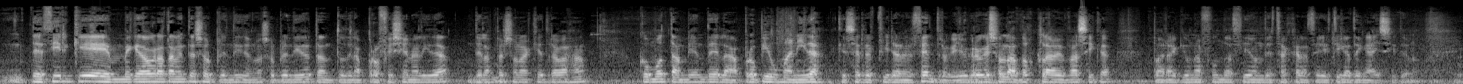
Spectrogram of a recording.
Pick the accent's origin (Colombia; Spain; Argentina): Spain; Andalusia; Yo que soy andaluz, y los andaluces somos muy optimistas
